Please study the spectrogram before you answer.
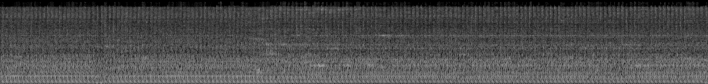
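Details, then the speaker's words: Toro Recycler mower, Kohler 6.75 (XT675) engine, running on a replacement carburetor after the original: rough, busy run with brief dropouts near one and seven seconds, smoking heavily and burning oil; intermittent cutting-out, better than with the original carb, cause unconfirmed. "okay extremely Smoky it it was uh cutting out intermittently but a lot better than it was with the um original carb it would cut out for a second or two and then catch itself"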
